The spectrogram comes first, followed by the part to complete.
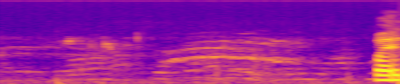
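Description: A faint animal call whose pitch rises and then falls over about a second.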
